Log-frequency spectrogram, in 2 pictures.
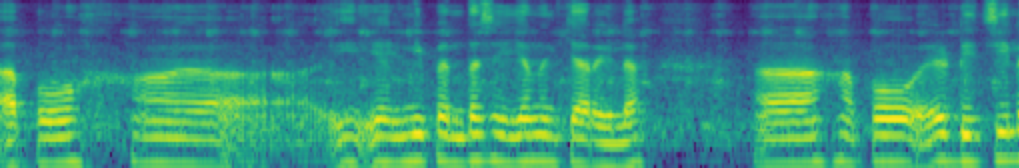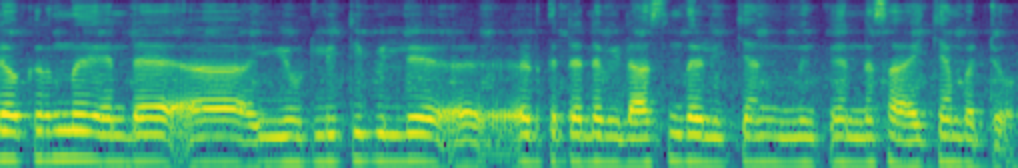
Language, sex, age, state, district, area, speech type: Malayalam, male, 30-45, Kerala, Malappuram, rural, spontaneous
